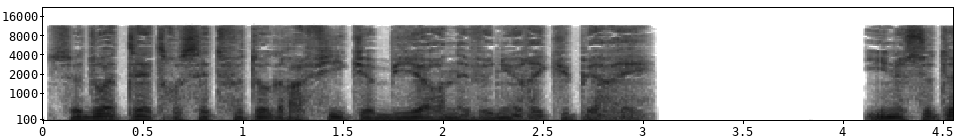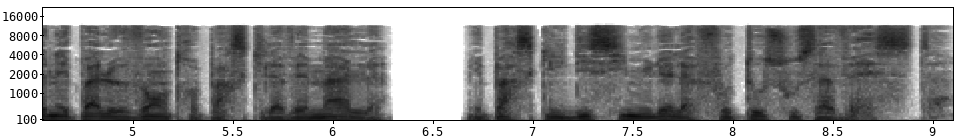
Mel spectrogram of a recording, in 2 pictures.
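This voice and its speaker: A man reading an audiobook, voicing a calm, observant male detective who reasons aloud. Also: low voice, moderate pace, breathy edge, no room sound, clean studio sound.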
